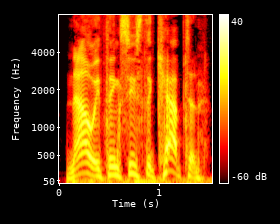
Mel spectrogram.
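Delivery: plain reading voice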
